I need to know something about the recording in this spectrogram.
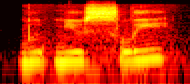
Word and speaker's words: muesli: Wait, Kellogg's has a muesli? How do you say that word? Is it muesli?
